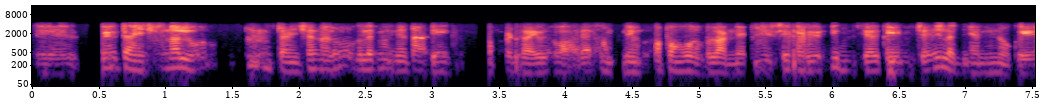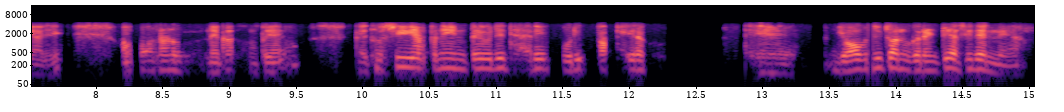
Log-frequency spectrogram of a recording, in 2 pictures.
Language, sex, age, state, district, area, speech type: Punjabi, male, 18-30, Punjab, Amritsar, urban, conversation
